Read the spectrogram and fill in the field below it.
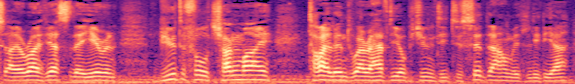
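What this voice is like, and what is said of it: Impaired, unwell-sounding voice. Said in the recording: “sorry for my voice”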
